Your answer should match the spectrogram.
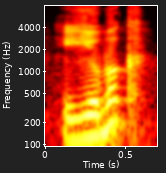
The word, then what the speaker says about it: युवकः: दूसरा है हमारे पास, ये भी पुल्लिंग शब्द ही है, युवकः, जिसका हिंदी शब्दार्थ होगा युवक या युवा पुरुष और संस्कृत में उच्चारण होगा युवकः।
